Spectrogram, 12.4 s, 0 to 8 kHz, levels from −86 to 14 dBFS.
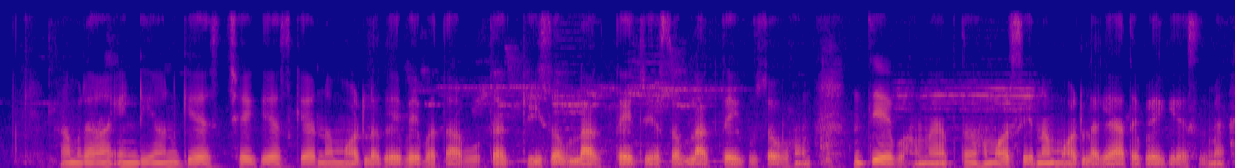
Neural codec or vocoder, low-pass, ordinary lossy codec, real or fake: none; 7.2 kHz; none; real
